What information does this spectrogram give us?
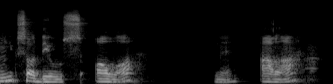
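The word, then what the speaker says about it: الله: Alá. Aqui a gente fala lá, mas a pronúncia é oló. É bem fechada. É como se tivesse um sapa na boca, sabe? Oló.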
